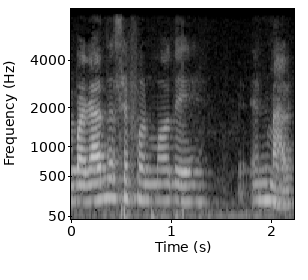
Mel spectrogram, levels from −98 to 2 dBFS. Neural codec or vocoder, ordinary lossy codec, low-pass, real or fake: none; none; 7.2 kHz; real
